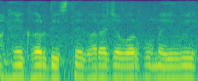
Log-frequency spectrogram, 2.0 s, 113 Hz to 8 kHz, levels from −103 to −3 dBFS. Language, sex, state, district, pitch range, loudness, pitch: Marathi, male, Maharashtra, Mumbai Suburban, 125-130 Hz, -15 LUFS, 125 Hz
